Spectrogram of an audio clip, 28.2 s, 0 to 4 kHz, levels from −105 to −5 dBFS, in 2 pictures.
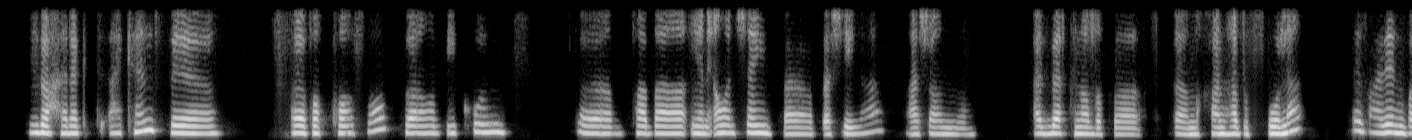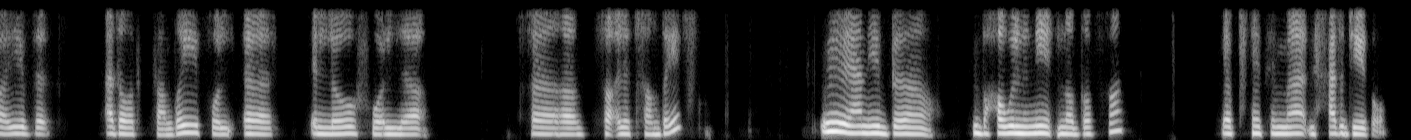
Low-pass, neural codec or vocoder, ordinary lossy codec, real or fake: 3.6 kHz; codec, 24 kHz, 0.9 kbps, DualCodec; none; fake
